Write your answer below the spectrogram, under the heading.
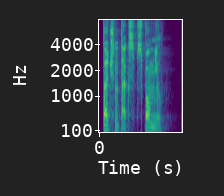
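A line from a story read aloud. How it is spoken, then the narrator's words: Resolute voice. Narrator (Russian): решительным голосом отвечал Евсей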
